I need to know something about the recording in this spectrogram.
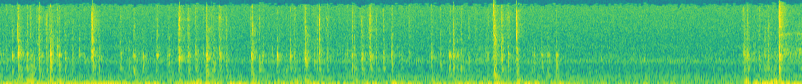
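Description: Typing on a computer keyboard: a fast, uneven run of key clicks that thins out about seven seconds in, with a few more clicks near the end. A steady low electrical hum sits underneath.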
